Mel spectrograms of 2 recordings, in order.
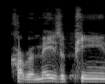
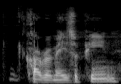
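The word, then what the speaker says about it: carbamazepine: I mean for example lithium or carbomasopene or valproic acid those are all mood stabilizers.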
